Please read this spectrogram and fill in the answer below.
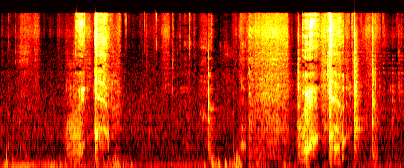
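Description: A man coughing and clearing his throat in two short bouts, gagging at the stench of opened surströmming (fermented herring), with a dull knock in between.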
